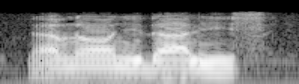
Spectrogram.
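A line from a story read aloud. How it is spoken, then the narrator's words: Grumbling. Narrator (Russian): ворчала дворничка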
